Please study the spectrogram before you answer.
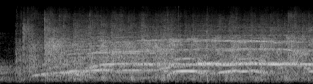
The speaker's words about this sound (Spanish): Yes. Esa es la energía. Esa es. Nada como un aplauso espontáneo, mae. Sí, se sintieron mejor, ¿verdad? Que no se tuvo que pedir, mae.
